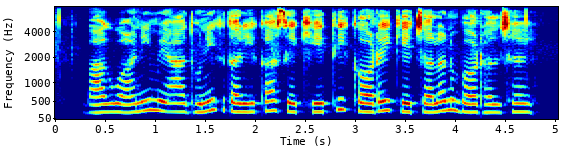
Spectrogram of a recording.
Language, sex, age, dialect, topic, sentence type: Maithili, female, 51-55, Bajjika, agriculture, statement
